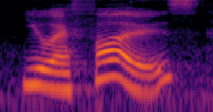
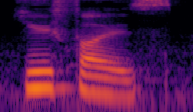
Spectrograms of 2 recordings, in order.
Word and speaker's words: UFO: UFOs stands for unidentified flying objects, things from outer space that fly through the sky.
